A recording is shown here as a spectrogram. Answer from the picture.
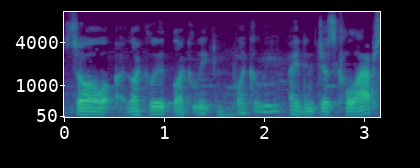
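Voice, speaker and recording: At a moderate pace and medium pitch, a man talks over noticeable background noise. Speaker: vlogger. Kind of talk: casual monologue. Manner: halting, repeats words.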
